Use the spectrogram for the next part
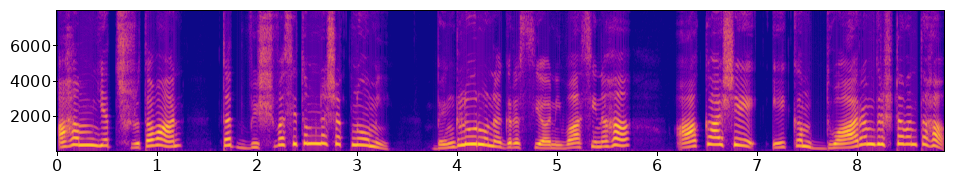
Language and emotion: Sanskrit, surprised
